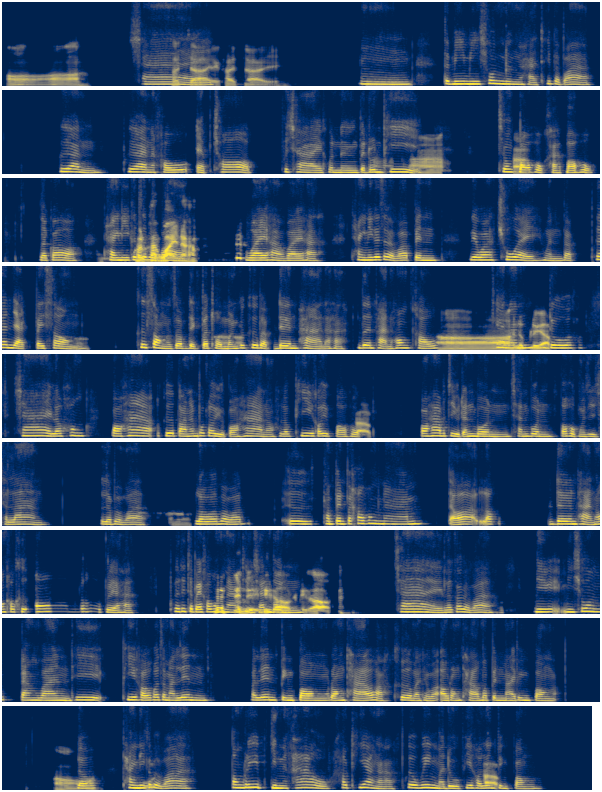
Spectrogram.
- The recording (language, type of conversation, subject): Thai, unstructured, เคยมีเหตุการณ์อะไรในวัยเด็กที่คุณอยากเล่าให้คนอื่นฟังไหม?
- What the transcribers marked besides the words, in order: tapping; other background noise; chuckle; chuckle; laughing while speaking: "คือนึก นึกออก ๆ"; unintelligible speech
